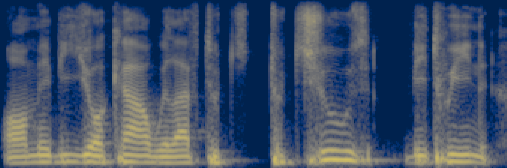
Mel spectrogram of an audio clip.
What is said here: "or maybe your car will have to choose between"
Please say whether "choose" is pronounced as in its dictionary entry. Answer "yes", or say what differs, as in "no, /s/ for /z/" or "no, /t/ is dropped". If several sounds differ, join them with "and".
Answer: yes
